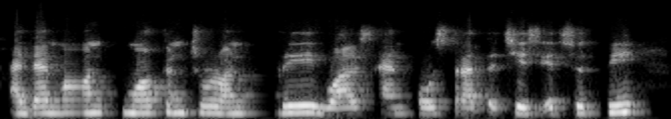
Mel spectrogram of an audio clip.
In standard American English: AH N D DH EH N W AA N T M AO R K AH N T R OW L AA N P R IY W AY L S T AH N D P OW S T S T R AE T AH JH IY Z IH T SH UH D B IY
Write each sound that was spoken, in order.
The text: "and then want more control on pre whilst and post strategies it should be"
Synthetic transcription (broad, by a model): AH N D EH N N M AO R K AH N T R OW L AA N R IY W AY L S AH N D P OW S S T R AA T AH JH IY S IH T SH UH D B IY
